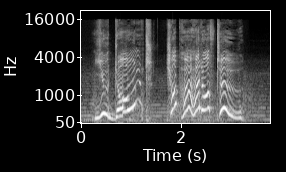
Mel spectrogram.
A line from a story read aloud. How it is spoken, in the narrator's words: The Queen yelled furiously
